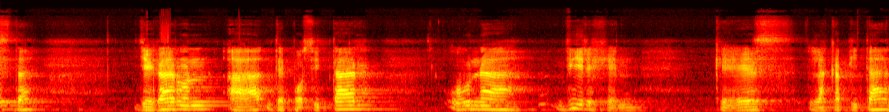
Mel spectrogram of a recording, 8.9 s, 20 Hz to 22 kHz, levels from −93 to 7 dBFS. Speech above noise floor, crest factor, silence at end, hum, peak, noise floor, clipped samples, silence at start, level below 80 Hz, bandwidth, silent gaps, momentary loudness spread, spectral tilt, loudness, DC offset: 29 dB; 22 dB; 0 s; none; 0 dBFS; -49 dBFS; under 0.1%; 0 s; -56 dBFS; 15.5 kHz; none; 20 LU; -5 dB/octave; -20 LUFS; under 0.1%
